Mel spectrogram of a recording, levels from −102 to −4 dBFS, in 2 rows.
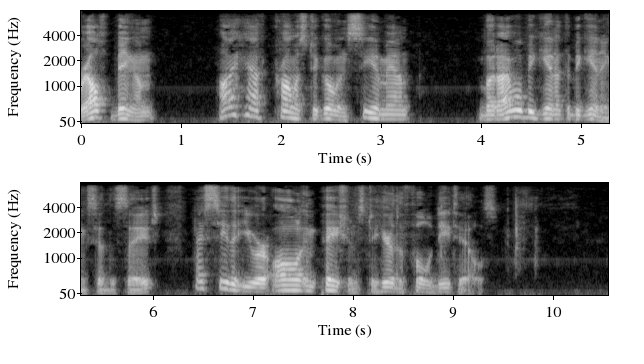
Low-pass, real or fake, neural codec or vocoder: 7.2 kHz; real; none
